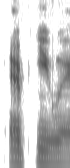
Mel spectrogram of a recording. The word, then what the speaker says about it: February: They do pronounce the second R. February.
